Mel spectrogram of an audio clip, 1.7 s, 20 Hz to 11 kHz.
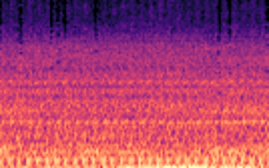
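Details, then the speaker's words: John Deere L110 mower, 606 hours, started with choke: small single-cylinder engine idles with a regular, even thump and no knocks or misses; transmission noises are being investigated separately. "the motor sounds okay can't really see that"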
